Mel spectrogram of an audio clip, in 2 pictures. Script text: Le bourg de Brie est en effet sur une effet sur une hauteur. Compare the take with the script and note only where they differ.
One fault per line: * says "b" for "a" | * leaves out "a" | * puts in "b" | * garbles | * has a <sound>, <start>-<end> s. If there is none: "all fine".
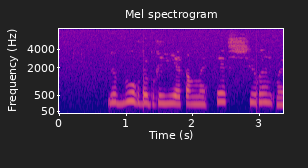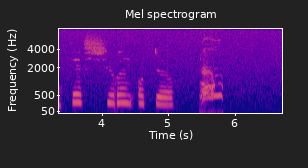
* has a bark, 5.5-5.8 s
